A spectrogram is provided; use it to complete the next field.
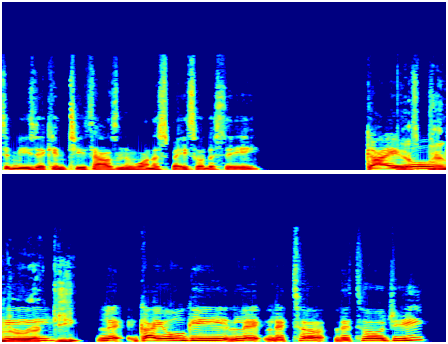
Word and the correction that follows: Ligeti: How do you say it? – Yes, exactly. – Is that how you say it? – We're gonna go with that. – Gyorgy Ligeti. – Yes, Ligeti.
